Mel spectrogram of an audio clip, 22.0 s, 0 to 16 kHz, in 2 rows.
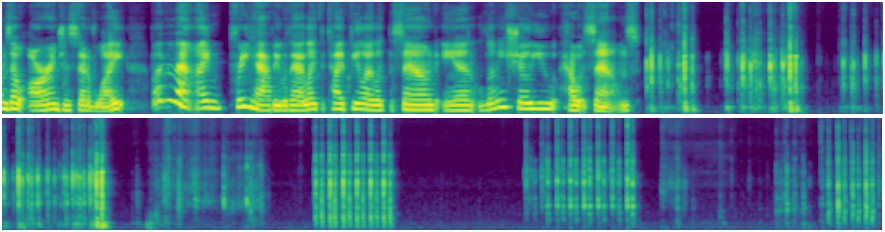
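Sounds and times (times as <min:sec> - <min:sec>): mechanical keyboard typing: 0:08.1 - 0:12.4, 0:14.9 - 0:16.0, 0:17.6 - 0:19.0, 0:20.7 - 0:22.0.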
